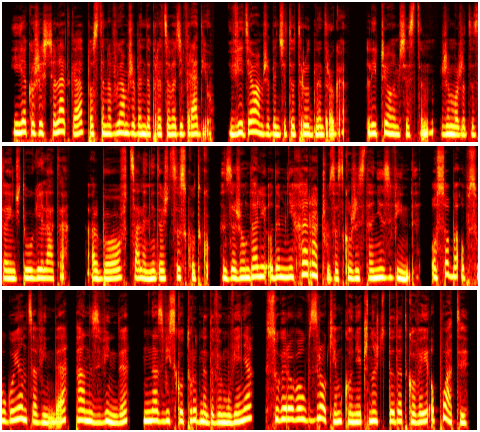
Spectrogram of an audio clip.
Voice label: Polish, Female

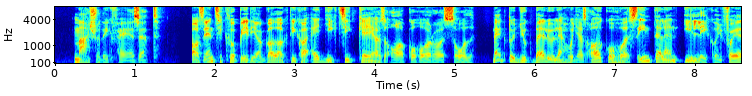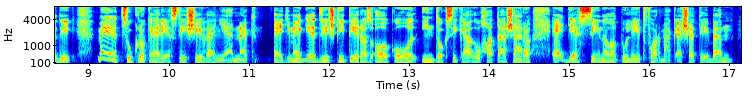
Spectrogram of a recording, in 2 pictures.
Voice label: Male, Hungarian

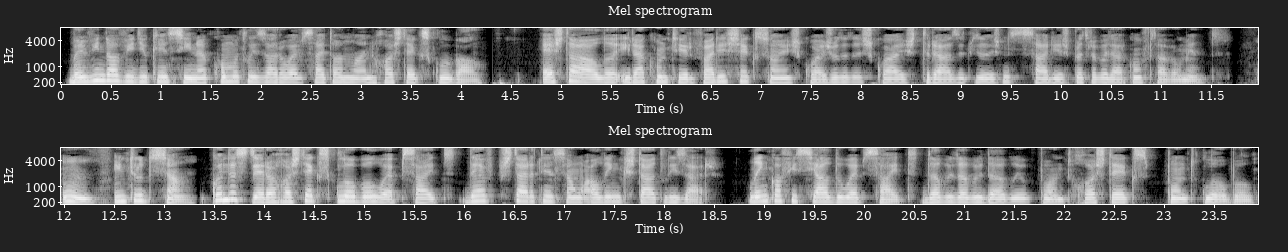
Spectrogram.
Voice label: Portuguese (Europe), Female

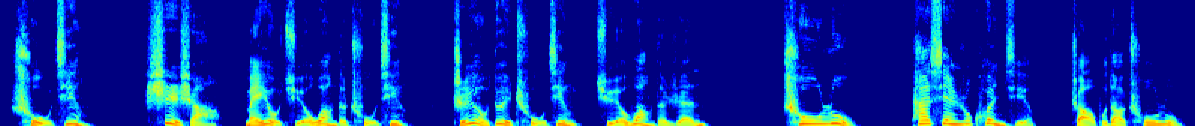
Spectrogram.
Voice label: Chinese, Female

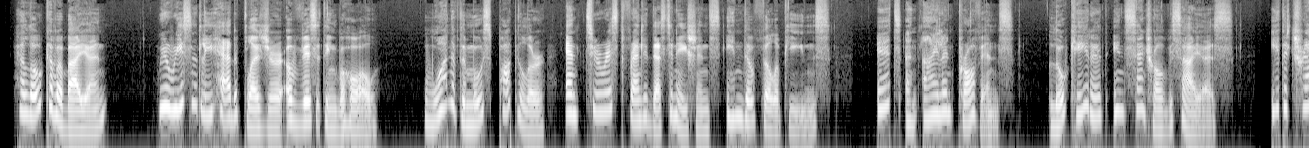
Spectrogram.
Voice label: English (Asian), Female

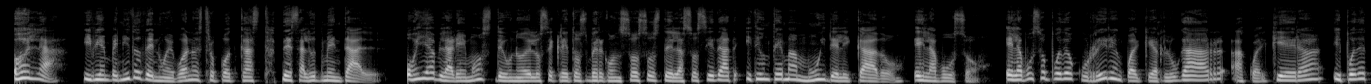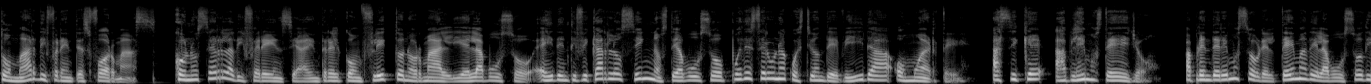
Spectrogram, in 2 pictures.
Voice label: Spanish (LA) Female

